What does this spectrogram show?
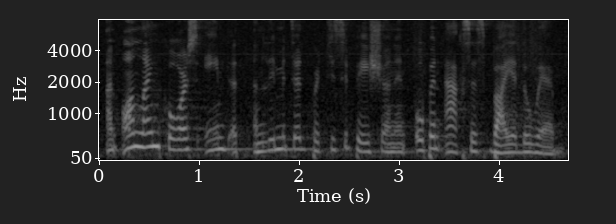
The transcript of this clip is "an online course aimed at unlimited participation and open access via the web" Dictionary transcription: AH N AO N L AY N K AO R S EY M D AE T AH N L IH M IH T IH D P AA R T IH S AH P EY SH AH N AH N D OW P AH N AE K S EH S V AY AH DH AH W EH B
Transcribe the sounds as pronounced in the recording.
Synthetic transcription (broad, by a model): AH N AO N L AY N K AO R S EY M D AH T AH N L IH M IH T IH D P AA R T IH S AH P EY SH AH N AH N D OW P AH N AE K S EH S B AY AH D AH W EH B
